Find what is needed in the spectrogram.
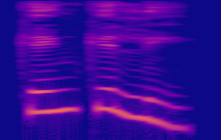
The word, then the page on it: ಕೆಂಕೇಲ್ಲಿ: keŋkēlli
